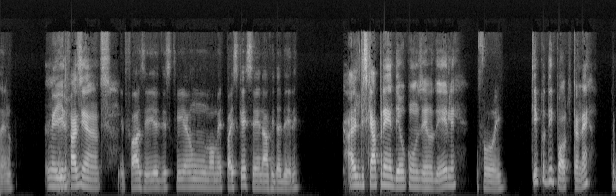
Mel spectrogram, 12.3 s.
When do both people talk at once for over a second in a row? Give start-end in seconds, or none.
none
